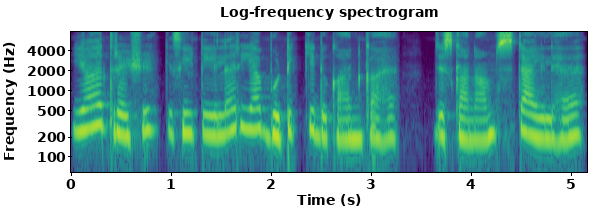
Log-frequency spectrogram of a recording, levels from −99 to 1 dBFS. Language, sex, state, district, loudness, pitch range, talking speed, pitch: Hindi, female, Jharkhand, Palamu, -19 LUFS, 195-245 Hz, 160 wpm, 220 Hz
